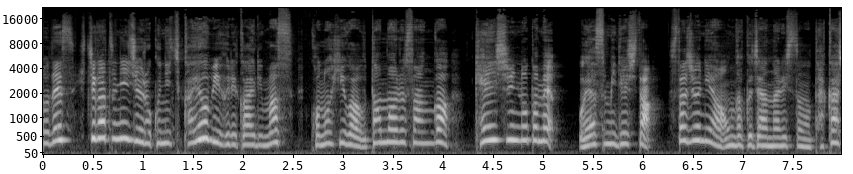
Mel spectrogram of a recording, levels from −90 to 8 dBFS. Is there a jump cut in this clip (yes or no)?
yes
